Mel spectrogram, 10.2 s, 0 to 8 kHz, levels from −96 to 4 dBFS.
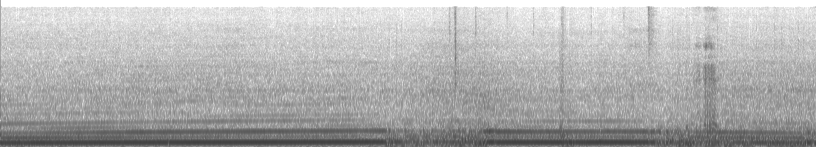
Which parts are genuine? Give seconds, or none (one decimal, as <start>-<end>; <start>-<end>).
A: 0.0-10.2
